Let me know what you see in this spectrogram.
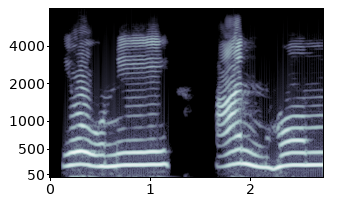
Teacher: غین کو پر پڑھنا ہے غین کو قلقلہ نہیں کرنا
